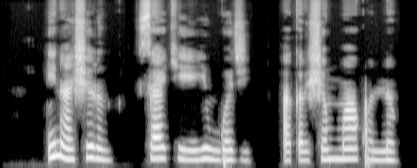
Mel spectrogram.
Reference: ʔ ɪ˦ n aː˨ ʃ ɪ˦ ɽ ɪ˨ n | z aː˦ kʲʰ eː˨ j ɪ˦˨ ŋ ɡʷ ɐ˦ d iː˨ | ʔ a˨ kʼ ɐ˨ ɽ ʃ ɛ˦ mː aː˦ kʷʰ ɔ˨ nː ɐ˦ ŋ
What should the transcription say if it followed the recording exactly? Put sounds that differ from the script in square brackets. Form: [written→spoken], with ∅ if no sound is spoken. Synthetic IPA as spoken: ʔ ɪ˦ n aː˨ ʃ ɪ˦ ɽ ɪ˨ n | [z→s] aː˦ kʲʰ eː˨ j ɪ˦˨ ŋ ɡʷ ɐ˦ [d→d͡ʒ] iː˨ | ʔ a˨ kʼ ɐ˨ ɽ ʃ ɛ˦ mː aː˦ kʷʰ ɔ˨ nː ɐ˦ ŋ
